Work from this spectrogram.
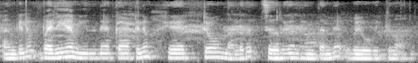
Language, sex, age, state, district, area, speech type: Malayalam, female, 45-60, Kerala, Kottayam, rural, spontaneous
